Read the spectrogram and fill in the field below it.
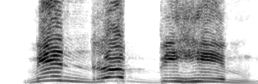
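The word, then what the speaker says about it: مِنْ رَبِّهِمْ: Min rabbihim gitu ya. Min, jangan mentang-mentang idgham min rabbihim, jangan salah. Min rabbihim, jangan ditahan. Kalau nun matinya ketemu lam, N-nya jadi apa?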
